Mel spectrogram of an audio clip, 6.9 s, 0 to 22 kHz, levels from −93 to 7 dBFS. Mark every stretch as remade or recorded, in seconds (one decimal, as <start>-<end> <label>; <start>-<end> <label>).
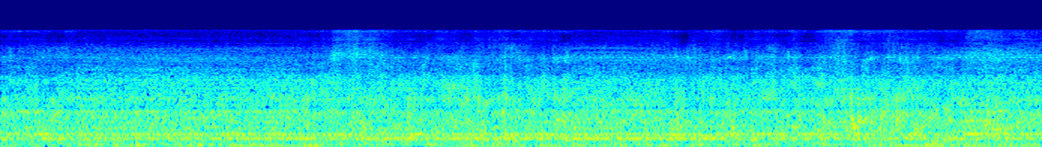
0.0-0.5 remade; 0.5-2.0 recorded; 2.0-3.8 remade; 3.8-4.4 recorded; 4.4-6.4 remade; 6.4-6.9 recorded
